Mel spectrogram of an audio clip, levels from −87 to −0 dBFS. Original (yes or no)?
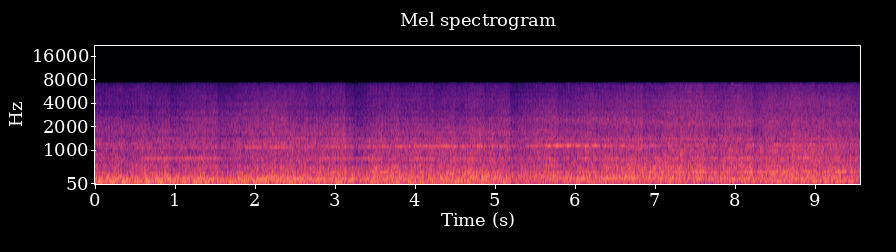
yes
